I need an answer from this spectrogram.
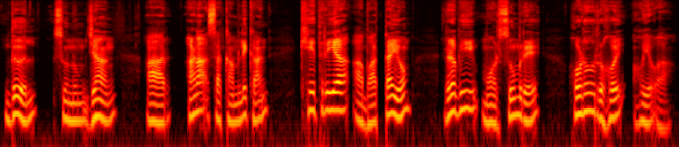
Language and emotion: Santali, neutral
